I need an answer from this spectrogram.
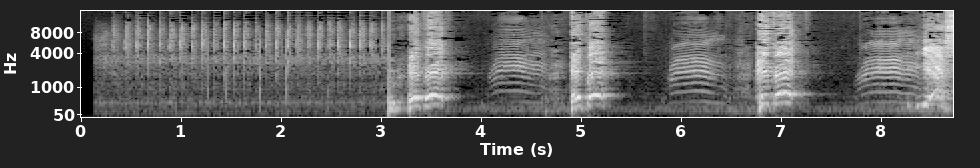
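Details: Kitten meowing repeatedly in a compilation of baby cats: loud harmonic, arching mews roughly every two seconds, after a few seconds of steady pulsed ticking at the start.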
